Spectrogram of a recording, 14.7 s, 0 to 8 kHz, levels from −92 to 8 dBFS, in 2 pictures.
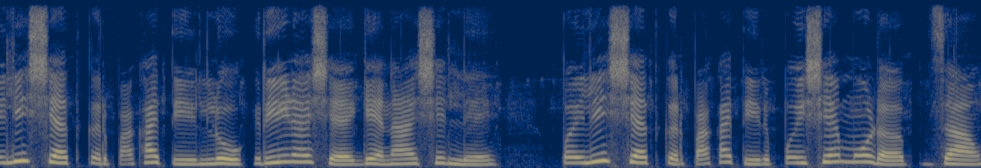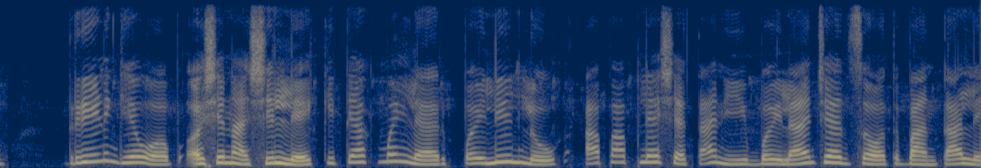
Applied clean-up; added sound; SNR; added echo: none; none; none; none.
